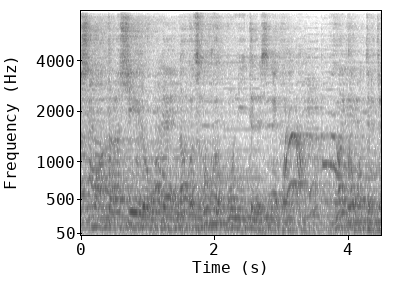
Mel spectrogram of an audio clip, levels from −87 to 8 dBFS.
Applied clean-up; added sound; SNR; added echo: none; none; none; reverberation time 2.5 s.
